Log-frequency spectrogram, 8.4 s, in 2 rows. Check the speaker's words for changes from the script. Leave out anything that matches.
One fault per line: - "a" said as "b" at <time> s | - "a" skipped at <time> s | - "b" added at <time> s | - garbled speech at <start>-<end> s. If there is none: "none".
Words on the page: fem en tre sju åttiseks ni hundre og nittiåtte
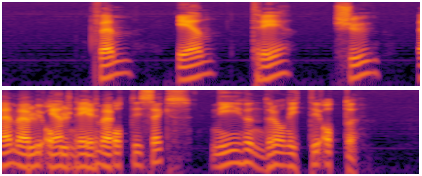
- garbled speech at 4.2-5.3 s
